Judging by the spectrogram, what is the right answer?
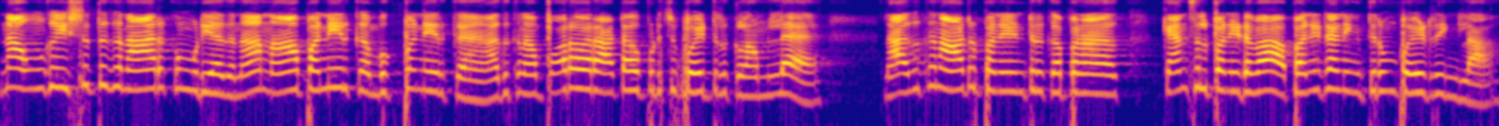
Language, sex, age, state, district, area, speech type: Tamil, female, 30-45, Tamil Nadu, Viluppuram, rural, spontaneous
